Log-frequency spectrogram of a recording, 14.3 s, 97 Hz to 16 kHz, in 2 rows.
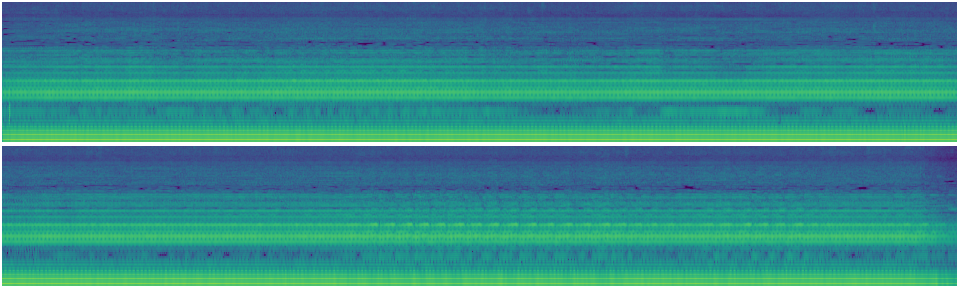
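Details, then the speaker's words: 1974 Holophane S400 globe lamp, original ballast, running: loud steady mains-rate buzz with rough gritty crackle, masking the second lamp's quieter hum; ballast buzzing, cause uncertain. "Elle fait des bruits assez chelous. Mais bon. Celle-là, elle ronronne aussi, mais on l'entend pas à cause de celle-là."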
